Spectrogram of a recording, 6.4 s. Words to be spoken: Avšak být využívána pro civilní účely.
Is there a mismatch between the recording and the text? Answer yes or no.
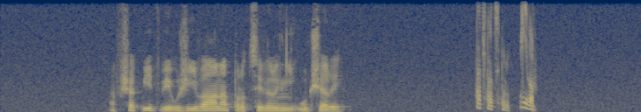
no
